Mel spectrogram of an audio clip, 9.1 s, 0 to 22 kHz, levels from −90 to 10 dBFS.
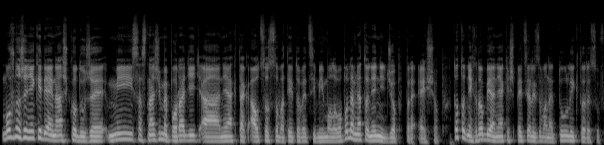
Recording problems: none

